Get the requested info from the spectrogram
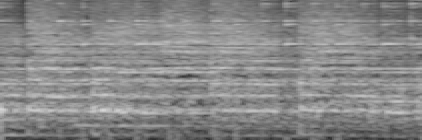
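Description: Bells ringing continuously and loudly: many overlapping, steady bell tones with a bright jingling above them.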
